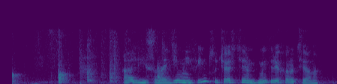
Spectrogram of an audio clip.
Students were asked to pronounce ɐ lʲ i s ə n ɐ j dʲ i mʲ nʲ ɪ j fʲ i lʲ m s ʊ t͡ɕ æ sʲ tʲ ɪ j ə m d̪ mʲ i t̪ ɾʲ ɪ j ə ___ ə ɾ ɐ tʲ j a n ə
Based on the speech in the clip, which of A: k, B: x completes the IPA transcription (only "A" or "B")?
B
